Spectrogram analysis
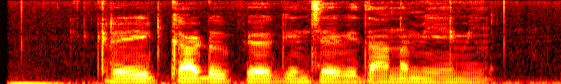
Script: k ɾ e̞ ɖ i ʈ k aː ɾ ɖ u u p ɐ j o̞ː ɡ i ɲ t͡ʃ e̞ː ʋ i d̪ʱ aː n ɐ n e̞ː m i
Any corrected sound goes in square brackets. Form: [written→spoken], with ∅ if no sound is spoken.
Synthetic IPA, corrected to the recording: k ɾ e̞ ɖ i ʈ k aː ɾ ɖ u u p ɐ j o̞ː ɡ i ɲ t͡ʃ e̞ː ʋ i d̪ʱ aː n ɐ [n→m] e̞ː m i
